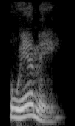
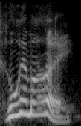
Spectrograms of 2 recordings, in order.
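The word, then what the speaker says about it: whoami: also look who Am who pronounces it that way it's who am I no no because who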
